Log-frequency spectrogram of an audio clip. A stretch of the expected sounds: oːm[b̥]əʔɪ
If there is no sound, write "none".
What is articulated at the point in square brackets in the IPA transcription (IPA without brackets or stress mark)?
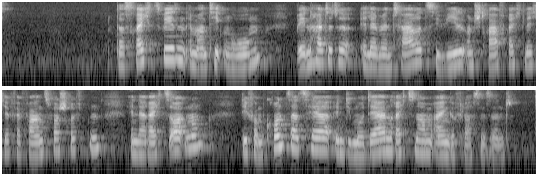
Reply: b̥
